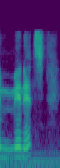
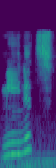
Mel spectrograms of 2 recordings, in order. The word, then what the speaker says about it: minutes: Okay, so 15 to 20 minutes, and instead of saying minutes and using the Spanish I sound, okay, we're going to use what's called the short I sound. Okay, so we would say, instead of minutes, we would say minutes.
